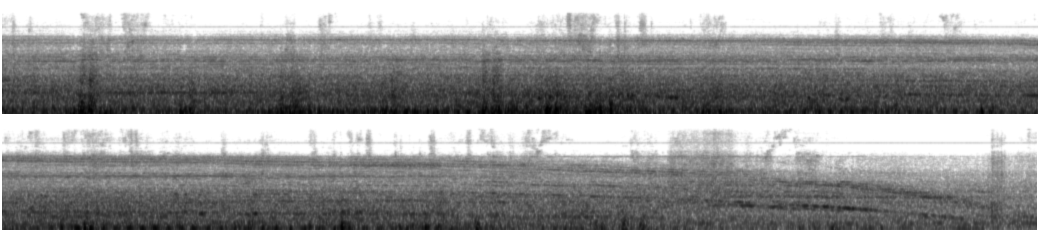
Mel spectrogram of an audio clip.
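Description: Electric tram running on its rails, heard from inside the car, with a whine from its electric motors and scattered knocks from the track. Over the last several seconds the whine's several tones fall steeply in pitch and the running noise fades as the tram slows down.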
